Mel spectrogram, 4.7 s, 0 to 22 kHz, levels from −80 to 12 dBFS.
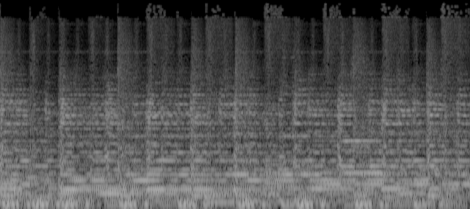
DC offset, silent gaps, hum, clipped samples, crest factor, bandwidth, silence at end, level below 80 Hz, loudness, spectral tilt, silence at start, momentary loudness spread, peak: under 0.1%; none; none; under 0.1%; 14 dB; over 20 kHz; 0 s; -30 dBFS; -22 LUFS; -4.5 dB/octave; 0 s; 2 LU; -8 dBFS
